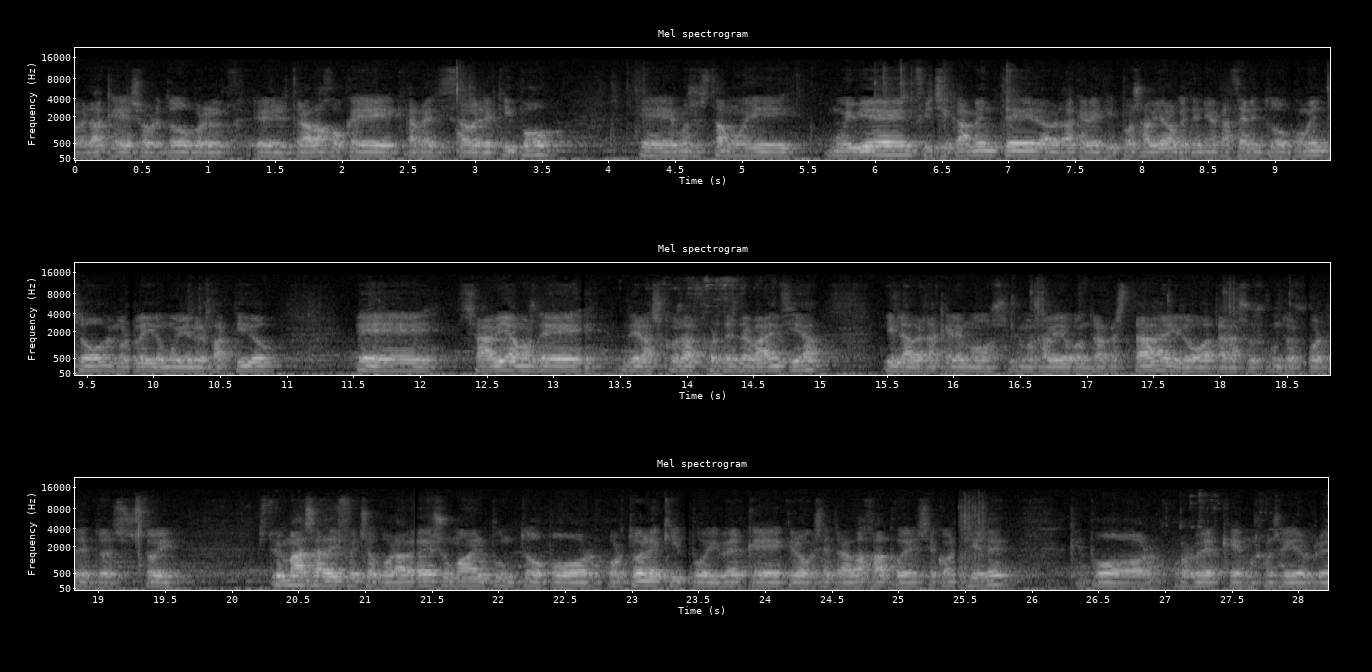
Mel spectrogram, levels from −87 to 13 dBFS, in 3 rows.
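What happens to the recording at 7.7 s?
The sender's clock runs about 1.5 percent slower than the receiver's, so the clock drift between sender and receiver leaves the jitter buffer slowly draining. The receiver has to stretch or repeat short pieces. Around 7.7 s, as elsewhere in the clip, this comes through as small timing hiccups that recur at uneven intervals, a stumble in the flow.

That moment also falls within a run of scattered short gaps from 0.31 s to 28.17 s, where roughly forty packets went missing or arrived late. Each small hole, none longer than about 30 ms, was covered by continuing the last sound, about 1 percent of the stretch in total. What reaches the ear is an occasional brief tick, smear or hiccup.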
